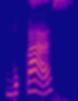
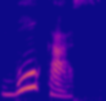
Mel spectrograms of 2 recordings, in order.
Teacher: If you say bukas the emphasis is on the second syllable that means open. If you say buas emphasis is on the first syllable that means tomorrow.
